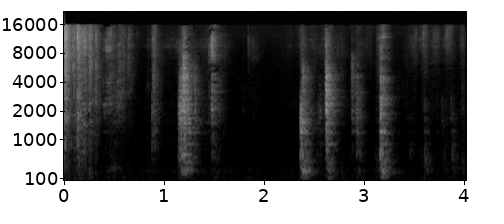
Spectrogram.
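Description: Tarot cards being handled on a table: a string of short snaps and rustles as cards are picked up and laid down, with a busier run of them past the middle.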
